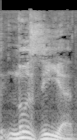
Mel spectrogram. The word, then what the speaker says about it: Gnosia: G é mudo, viu? É Gnosia, tá? – Isso, exatamente.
